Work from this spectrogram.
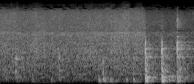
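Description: Chicken sizzles in a pan as it is stirred, a constant frying hiss with soft scraping strokes that end in three sharp clacks of a utensil against the pan.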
